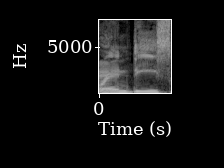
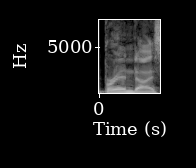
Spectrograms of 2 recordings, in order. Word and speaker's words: Brandeis: I was saying Brandeis because it's spelled like Brandeis, but Brandeis. See, I got it right.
